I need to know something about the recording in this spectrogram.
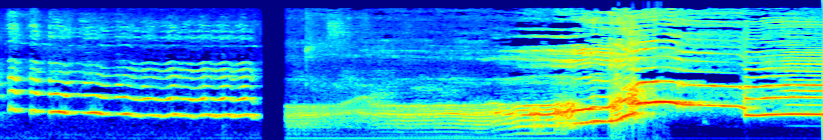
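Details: Siberian Husky in a funny pet compilation: a sustained, wavering howl holding one steady pitch for about two and a half seconds, then a rising, straining vocal slide that climbs and levels off, with music in the background.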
